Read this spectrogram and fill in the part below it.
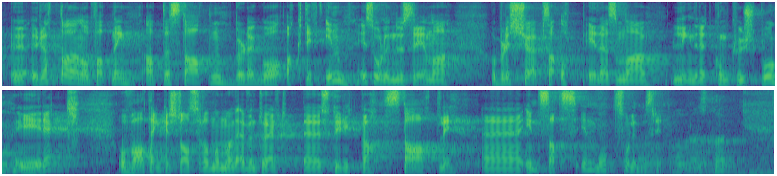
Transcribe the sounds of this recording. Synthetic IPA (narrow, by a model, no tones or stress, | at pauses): ɾœt̪ːɑʋd̪ɛnːɔpfɑt̪nɪŋʔɑ̰t̪st̪ɑːt̪n̩bʉɖəɡoːʔɑkt̪ɪft̪ɪnːɪsuːlɪnd̪ʉst̪ɾiːənːoː | ɔbʉɖːəɕøːpə̥sæɪʔɔpːɪd̪ɛsɔmd̪ɑːlɪŋnəɾɛt̪kʰʊŋkʰʉʂbuːɪɾɛkː | ʔɔʋɑːt̪ʰɛŋkəʂt̪ɑːt̪sɾoːd̪̩ɔmɛnɛʋɛnt̪ʉɛlt̪st̪ʏɾkɑst̪ɑːt̪lɪ | ʔɪnsɑt̪sɪnːmʊt̪suːlɪnd̪ʉsɾḭːən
